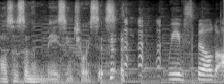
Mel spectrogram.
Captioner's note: laughing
